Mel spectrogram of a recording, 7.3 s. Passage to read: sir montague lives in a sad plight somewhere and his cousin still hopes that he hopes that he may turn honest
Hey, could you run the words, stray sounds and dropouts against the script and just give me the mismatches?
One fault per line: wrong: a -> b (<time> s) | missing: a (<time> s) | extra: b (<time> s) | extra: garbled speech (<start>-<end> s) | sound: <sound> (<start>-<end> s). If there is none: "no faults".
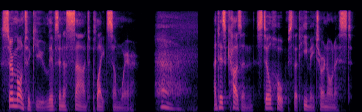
sound: sigh (3.1-4.0 s)
missing: hopes that he (6.1 s)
